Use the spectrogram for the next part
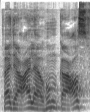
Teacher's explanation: হামিম পেশ হুম মিম সাকিন ইজহারে খাস গুন্না ছাড়া পড়তে হবে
